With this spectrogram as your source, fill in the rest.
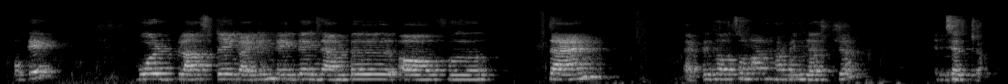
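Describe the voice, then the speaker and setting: With an Indian accent and a fairly high voice, a woman speaks at a very slow pace with long, frequent pauses. Her intonation is fairly even, and strong room echo surrounds her. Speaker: school teacher. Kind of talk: online class lecture. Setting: video call. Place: home room. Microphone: video call.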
